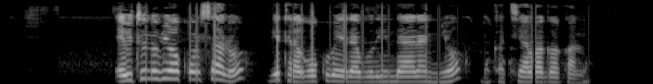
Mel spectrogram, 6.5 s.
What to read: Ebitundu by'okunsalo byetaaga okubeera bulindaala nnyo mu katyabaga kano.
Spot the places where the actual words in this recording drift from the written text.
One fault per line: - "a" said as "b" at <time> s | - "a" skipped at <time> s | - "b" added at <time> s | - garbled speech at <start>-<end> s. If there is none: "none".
none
